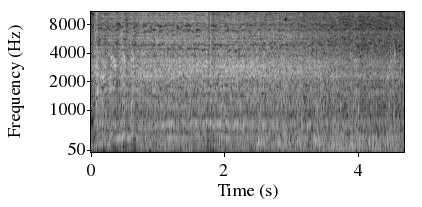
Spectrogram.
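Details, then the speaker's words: Toyota Kijang 2000 1RZ engine, limping and lacking power, fuel smell at exhaust: ragged, uneven misfire-like running; rough running, suspected low fuel pressure, possibly leaking injectors or low compression. "Nah, hidupnya gitu. Banyak faktor sih ya. Kalau hidupnya gini macam fuel pressure atau tekanan bahan bakarnya itu tidak tercapai. Disertai bau BBM di knalpot."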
